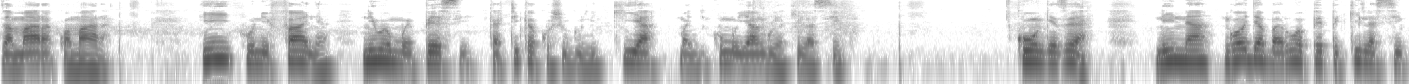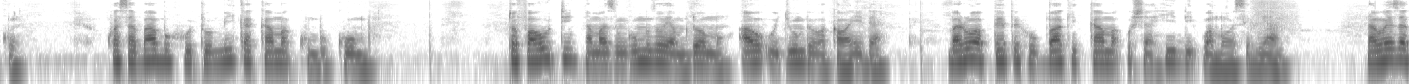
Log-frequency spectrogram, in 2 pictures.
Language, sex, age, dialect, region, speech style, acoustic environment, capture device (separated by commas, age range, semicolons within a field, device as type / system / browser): Swahili, male, 25-34, Kenya - Mombasa, Kenya, happy; focused; relaxed, nature; traffic, mobile / Linux / Chrome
